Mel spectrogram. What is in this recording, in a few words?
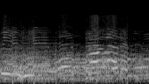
walla; DAoC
